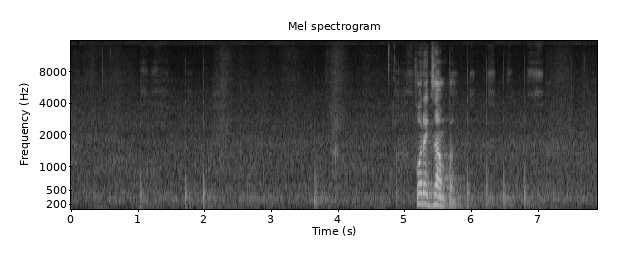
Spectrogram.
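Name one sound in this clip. A pen taps and scratches on a board.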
